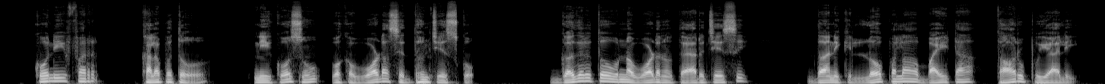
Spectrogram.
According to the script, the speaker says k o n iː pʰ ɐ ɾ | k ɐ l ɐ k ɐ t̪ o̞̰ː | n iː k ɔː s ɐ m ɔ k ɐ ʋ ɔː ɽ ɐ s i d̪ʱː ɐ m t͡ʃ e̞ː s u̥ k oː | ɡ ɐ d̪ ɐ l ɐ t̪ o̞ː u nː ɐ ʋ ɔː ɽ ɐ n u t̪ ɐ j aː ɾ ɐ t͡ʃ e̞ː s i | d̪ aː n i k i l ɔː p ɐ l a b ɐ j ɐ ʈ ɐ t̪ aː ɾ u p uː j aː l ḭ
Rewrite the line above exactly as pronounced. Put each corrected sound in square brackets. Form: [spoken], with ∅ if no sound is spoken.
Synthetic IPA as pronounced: k o n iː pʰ ɐ ɾ | k ɐ l ɐ [p] ɐ t̪ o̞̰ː | n iː k ɔː s ɐ m ɔ k ɐ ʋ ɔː ɽ ɐ s i d̪ʱː ɐ m t͡ʃ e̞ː s u̥ k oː | ɡ ɐ d̪ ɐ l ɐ t̪ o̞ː u nː ɐ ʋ ɔː ɽ ɐ n u t̪ ɐ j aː ɾ ɐ t͡ʃ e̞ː s i | d̪ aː n i k i l ɔː p ɐ l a b ɐ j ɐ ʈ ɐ t̪ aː ɾ u p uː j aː l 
